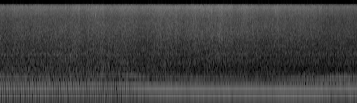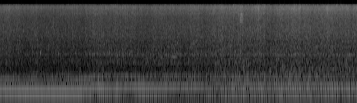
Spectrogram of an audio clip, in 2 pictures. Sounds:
speedboat, Water vehicle, Speech, Vehicle

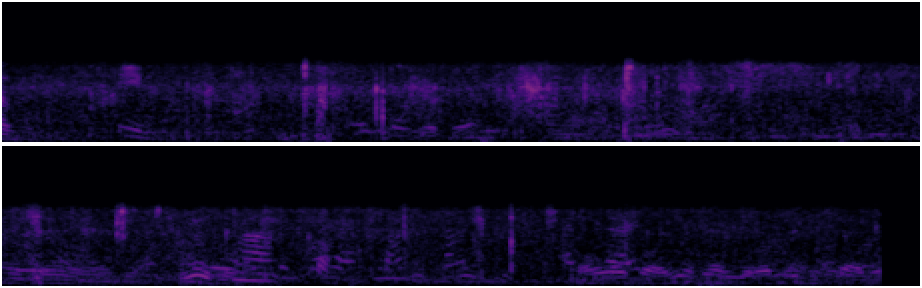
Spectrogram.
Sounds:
Speech

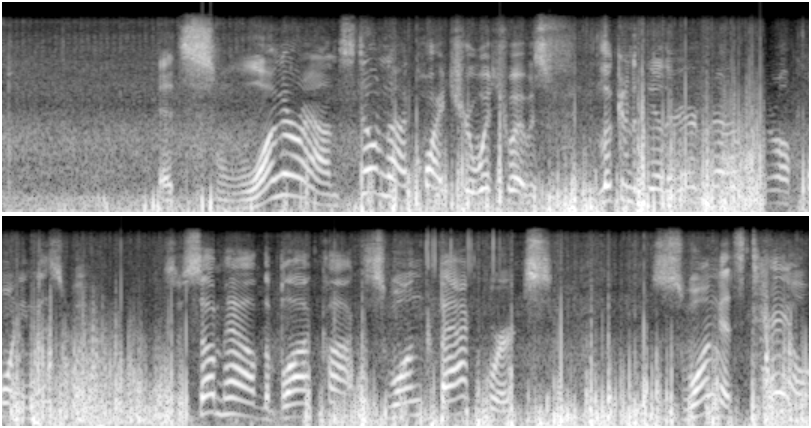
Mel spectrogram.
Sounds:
Wind noise (microphone), Wind

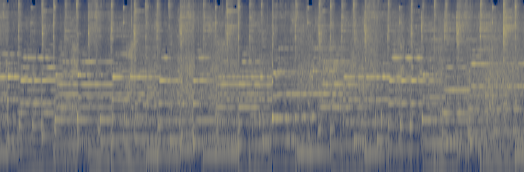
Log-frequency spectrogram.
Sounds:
Music, Musical instrument, Steelpan

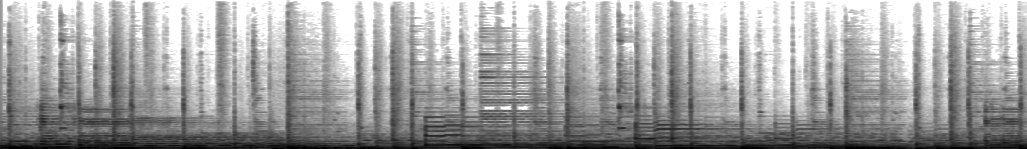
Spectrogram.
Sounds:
Music

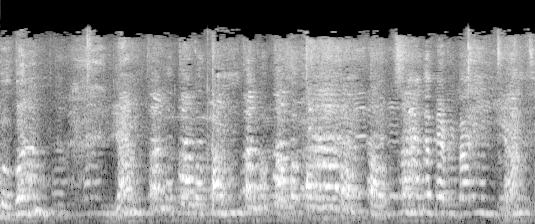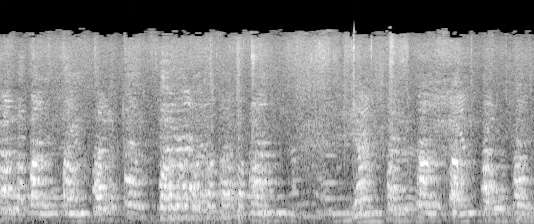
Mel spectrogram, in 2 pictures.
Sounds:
Speech

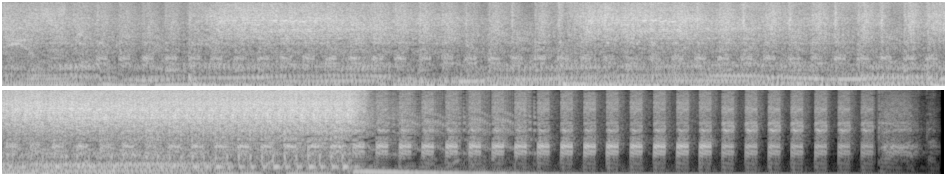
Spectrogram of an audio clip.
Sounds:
Music, Car, Vehicle

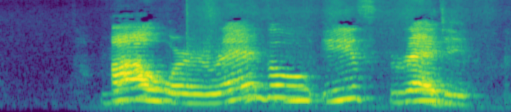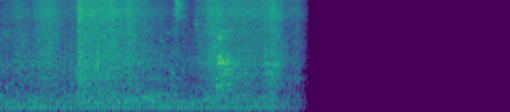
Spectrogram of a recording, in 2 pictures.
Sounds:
Child speech

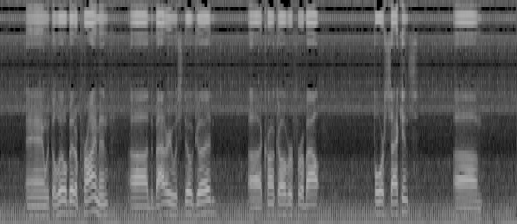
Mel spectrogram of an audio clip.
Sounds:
Speech

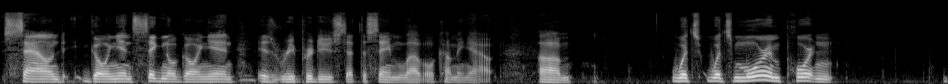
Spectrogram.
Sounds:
Speech

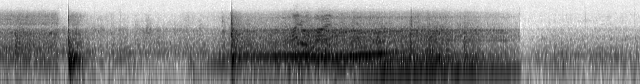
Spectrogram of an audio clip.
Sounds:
Speech

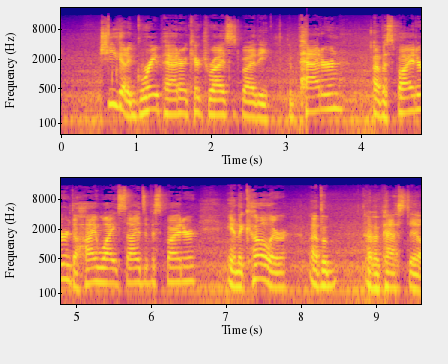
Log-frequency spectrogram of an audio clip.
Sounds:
inside a small room, Speech

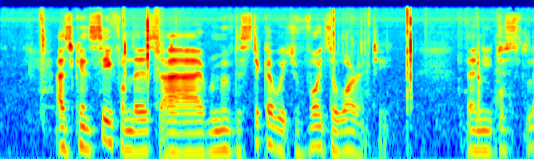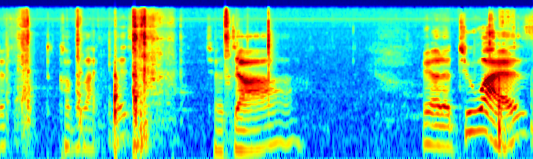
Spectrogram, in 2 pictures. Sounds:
Speech, inside a small room

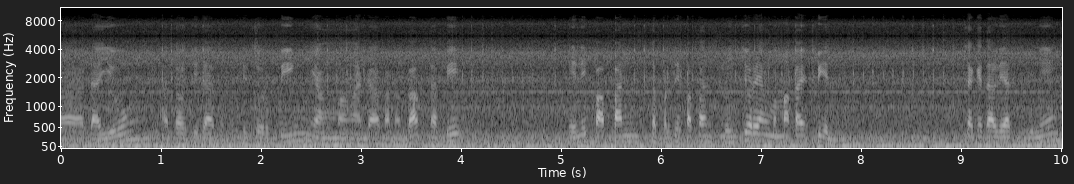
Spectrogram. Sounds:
Speech

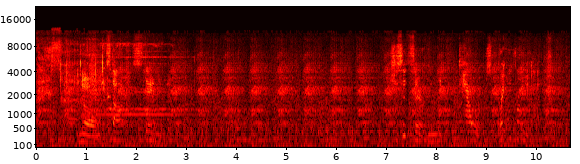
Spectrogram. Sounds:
Music, Speech

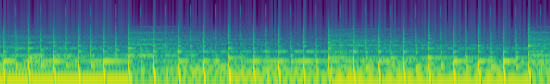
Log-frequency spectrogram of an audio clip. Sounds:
Music

